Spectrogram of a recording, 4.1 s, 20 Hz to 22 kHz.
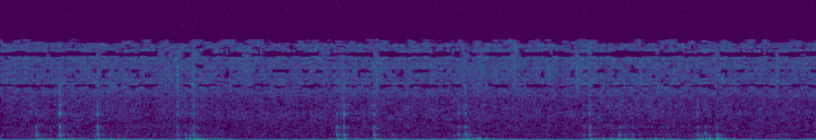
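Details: Close purring from a tabby American Shorthair cat resting on the couch, February 8, 2024: a deep buzzing rumble pulsing in quick, even beats with slight rasp on the louder pulses.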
